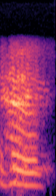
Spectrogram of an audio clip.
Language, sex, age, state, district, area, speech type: Kannada, female, 30-45, Karnataka, Mysore, urban, conversation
